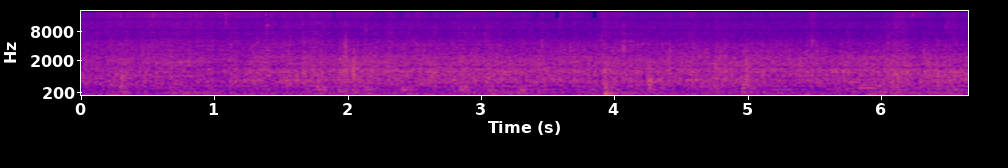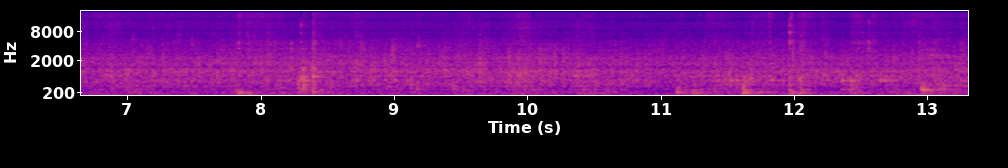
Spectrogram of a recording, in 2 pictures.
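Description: Potatoes cooking tender in a pan for Goan bhaji as leafy vegetables go in, giving a steady soft sizzle and stir under a wash of frying noise with small irregular rustles, fairly close and even throughout.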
